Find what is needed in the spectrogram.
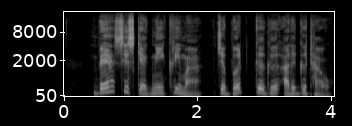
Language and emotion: Bodo, happy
